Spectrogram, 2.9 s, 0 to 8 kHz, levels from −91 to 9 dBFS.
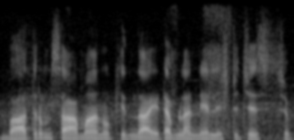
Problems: constant background noise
